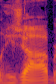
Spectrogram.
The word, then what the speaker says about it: hijab: It's kind of like imagine a woman, you know, in the Middle East in a full hijab, right?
